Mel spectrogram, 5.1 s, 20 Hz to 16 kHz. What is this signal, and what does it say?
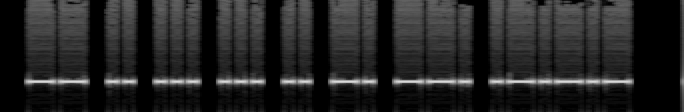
Morse code, heard as a keyed tone, about 20 wpm, 1000 Hz. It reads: MISSING.
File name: qotdfiles / 20wpm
